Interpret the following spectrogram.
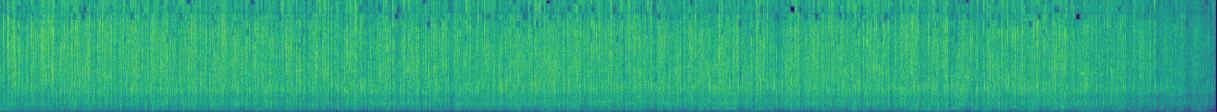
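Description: Studio audience applauding steadily, a dense even clatter of many hands, fading out at the very end.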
